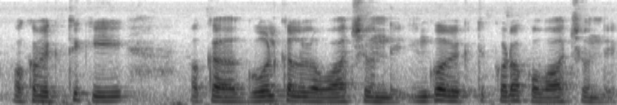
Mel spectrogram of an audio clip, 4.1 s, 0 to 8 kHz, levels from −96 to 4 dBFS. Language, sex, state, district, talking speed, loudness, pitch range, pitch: Telugu, male, Telangana, Hyderabad, 190 wpm, -18 LUFS, 120-140 Hz, 130 Hz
